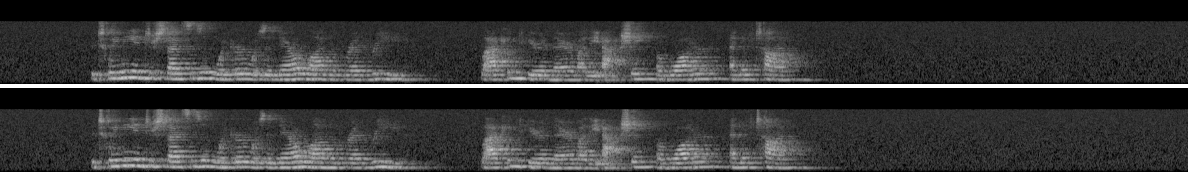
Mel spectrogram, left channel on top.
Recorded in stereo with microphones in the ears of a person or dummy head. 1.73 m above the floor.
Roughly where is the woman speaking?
Left.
